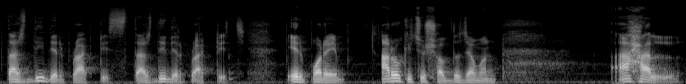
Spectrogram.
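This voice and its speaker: A man teaching Quran reading in a recorded lesson, speaking to the viewer and slowly drawing out practice syllables one after another. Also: fairly low pitch, vocal fry, darkish tone. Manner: patient, addresses viewers directly, drawn-out practice syllables.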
